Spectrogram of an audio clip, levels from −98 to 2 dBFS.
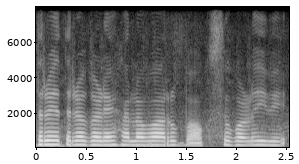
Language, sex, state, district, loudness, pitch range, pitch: Kannada, female, Karnataka, Bidar, -16 LUFS, 220-230 Hz, 225 Hz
